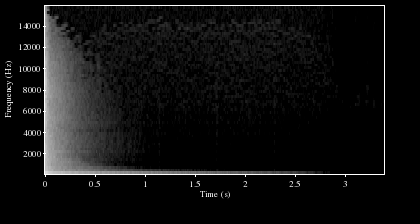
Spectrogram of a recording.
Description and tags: Toms and kicks recorded in stereo from a variety of kits.
acoustic, drums, stereo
